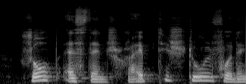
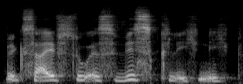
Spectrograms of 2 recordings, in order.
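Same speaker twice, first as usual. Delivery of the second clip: hoch und langsam, verzweifelt; verzweifelter Drache; 7 semitones higher than usual. A narrator's reading. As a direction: verzweifelt und gedehnt nachfragen. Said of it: "Der Drache war ganz verzweifelt". (kleiner Drache, hohe verzweifelte Stimme)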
